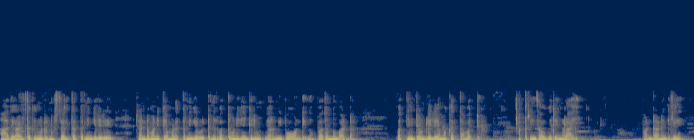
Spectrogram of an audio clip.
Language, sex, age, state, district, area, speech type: Malayalam, female, 45-60, Kerala, Malappuram, rural, spontaneous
